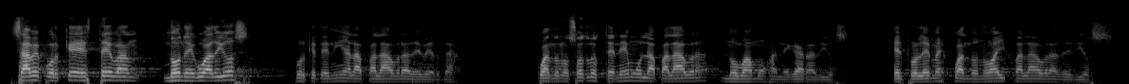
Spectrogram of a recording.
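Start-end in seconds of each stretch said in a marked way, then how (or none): none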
